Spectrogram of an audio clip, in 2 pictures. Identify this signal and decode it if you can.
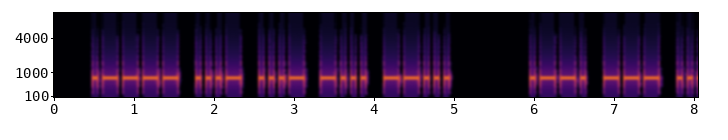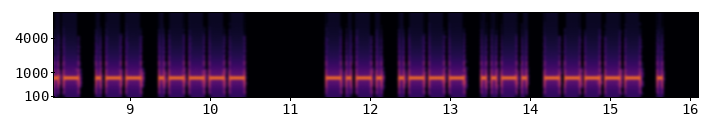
Morse code, heard as a keyed tone, about 19 wpm, 800 Hz. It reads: 1VVB7 POVW1 CJF0E
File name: CW / DET / 1 9 1500C S C 18wpm 2539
